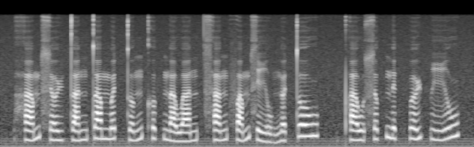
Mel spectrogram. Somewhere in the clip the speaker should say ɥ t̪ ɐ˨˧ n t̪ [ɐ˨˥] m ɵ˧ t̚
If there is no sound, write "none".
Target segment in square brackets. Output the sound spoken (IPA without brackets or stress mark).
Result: ɐ˧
